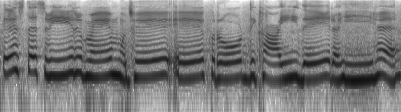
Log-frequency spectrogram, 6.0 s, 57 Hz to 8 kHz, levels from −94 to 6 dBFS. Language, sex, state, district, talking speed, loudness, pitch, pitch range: Hindi, female, Madhya Pradesh, Katni, 100 wpm, -10 LUFS, 270 Hz, 250-290 Hz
